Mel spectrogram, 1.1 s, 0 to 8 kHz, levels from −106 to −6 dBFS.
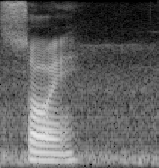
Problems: background sounds at intervals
